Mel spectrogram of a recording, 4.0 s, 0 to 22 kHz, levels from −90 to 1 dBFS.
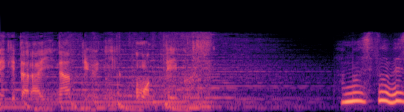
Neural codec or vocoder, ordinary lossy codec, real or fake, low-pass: none; none; real; none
